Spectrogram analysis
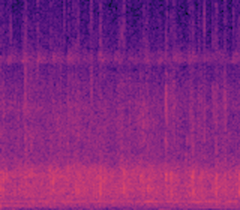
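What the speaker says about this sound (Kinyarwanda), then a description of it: "tubakire, tubaha amashyi n'impundu" A church congregation applauds, a steady, moderately faint patter of many hands clapping continuously with no voices over it.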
